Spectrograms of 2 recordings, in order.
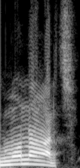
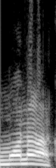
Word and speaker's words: monarch: उसी तरह से मोनार्क, मोनार्क लिखा है, यहाँ मोनार्च लिखा गया है, MONARC मोनार्च, लेकिन बोलते हैं मोनार्क, यानी CH का उच्चारण क्या आ रहा है, को,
